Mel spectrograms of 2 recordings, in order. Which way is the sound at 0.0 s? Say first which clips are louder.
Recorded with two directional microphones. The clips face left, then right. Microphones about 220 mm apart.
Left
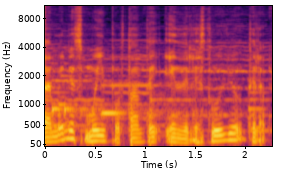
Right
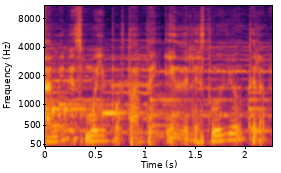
Left 8 dB; 35° left (ahead or behind).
